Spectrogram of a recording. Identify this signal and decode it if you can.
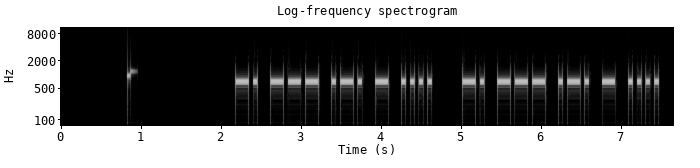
Morse code, heard as a keyed tone, about 22 wpm, 700 Hz. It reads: NORTH NORTH
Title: Top 500 Words Repeated 22wpm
